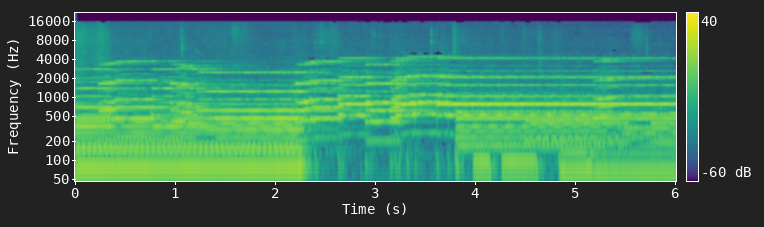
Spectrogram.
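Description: Hammond Colonnade organ played with held chords over a deep pedal bass. The bass drops out a little past two seconds in, comes back as a few short notes, then holds steady again.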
